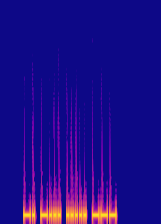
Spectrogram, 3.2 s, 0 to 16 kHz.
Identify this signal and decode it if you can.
Morse code, heard as a keyed tone, about 28 wpm, 700 Hz. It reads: NB5O
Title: USA Call Signs - 4 Characters - Repeated 3x - 28wpm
